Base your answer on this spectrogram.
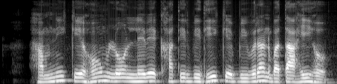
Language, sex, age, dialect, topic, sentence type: Magahi, male, 18-24, Southern, banking, question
